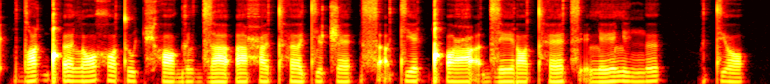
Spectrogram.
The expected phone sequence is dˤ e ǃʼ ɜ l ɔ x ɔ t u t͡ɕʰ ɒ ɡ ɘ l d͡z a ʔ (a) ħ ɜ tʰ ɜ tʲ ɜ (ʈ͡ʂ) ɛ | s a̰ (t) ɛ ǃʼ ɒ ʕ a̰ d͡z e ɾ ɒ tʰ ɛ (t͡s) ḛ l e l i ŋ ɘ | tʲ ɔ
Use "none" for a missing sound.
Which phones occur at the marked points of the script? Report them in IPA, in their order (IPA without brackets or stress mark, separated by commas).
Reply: a, ʈ͡ʂ, tʲ, t͡s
